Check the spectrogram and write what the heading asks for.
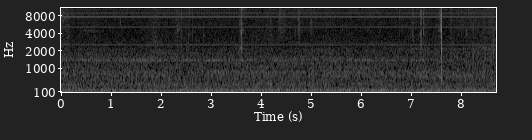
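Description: Low, steady in-cabin hum of a 2005 Honda Civic's 1.7-litre four-cylinder engine as the car moves off slowly, with a couple of faint clicks.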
